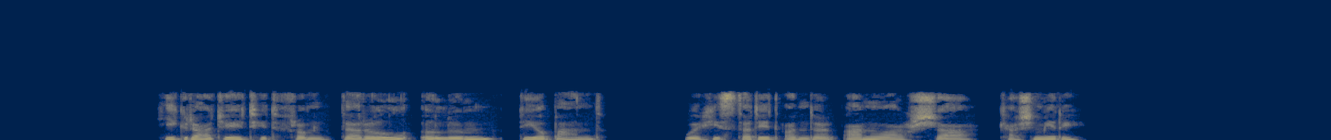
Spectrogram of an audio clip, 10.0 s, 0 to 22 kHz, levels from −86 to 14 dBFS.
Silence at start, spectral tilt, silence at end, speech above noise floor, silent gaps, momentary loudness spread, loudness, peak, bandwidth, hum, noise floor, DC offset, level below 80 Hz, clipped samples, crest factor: 1.25 s; -4 dB/octave; 1.9 s; over 65 dB; 2.51-2.56 s, 3.78-3.89 s, 4.56-5.14 s, 7.34-7.49 s; 9 LU; -26 LUFS; -8 dBFS; 8 kHz; none; under -90 dBFS; under 0.1%; -62 dBFS; under 0.1%; 20 dB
